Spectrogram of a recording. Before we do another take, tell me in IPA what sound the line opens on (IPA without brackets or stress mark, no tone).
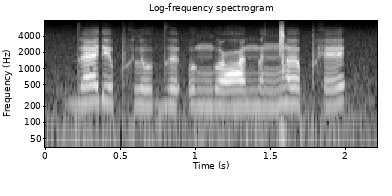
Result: d̪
